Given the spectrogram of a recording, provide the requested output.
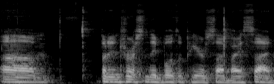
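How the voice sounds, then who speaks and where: This man sounds somewhat breathy. He talks at a fairly quick pace. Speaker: tarot reader. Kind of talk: tarot reading. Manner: casual, conversational.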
